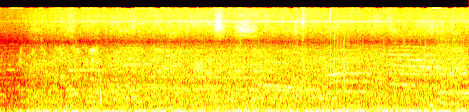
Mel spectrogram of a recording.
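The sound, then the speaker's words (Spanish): A loud, steady roar of crowd noise from pro-Kast supporters, many voices shouting and calling together in a dense, continuous wash of sound that doesn't let up, as the president arrives accompanied by the Senate president and the president of the Chamber of Deputies. “Ustedes escuchan los gritos de fondo.”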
